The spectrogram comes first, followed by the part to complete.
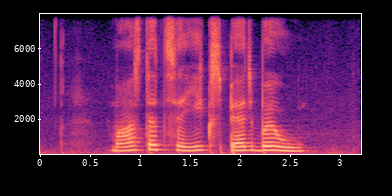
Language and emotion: Russian, neutral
